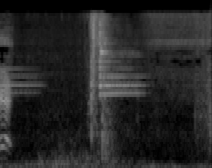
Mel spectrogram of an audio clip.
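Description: About one second in, a slung golf ball strikes an empty steel propane tank with a sharp clang, and the tank rings with a bell-like tone for about half a second.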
